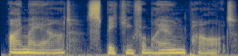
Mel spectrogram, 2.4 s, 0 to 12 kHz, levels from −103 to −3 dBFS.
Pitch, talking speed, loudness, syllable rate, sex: 135 Hz, 200 wpm, -25 LUFS, 4.2 syllables/s, male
